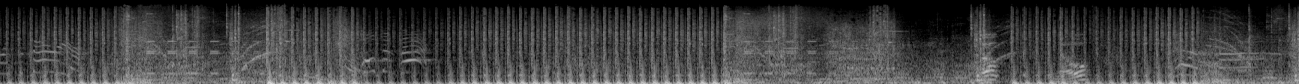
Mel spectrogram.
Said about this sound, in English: Get on that gun up there and do some damage. Oh, get on the gun. Get on the gun. Mounted gun.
